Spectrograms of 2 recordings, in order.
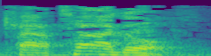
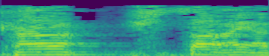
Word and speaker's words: Carthago: I pronounce it, Carthago. I look at the internet and they say you can pronounce it Car-Thai. I don't know how in the world they come to that pronunciation. You spell it C-A-R-T-H-A-G-E. The Latin Greek pronunciation would be Carthago, but that is a famous city.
